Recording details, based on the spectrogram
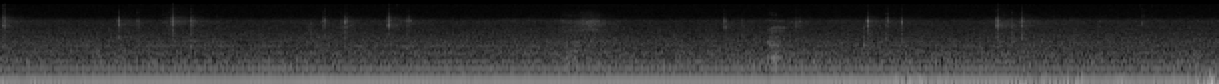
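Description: Code being typed on a computer keyboard gives quiet, irregular clusters of key clicks over a steady low electrical hum, close but soft, with no speech.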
